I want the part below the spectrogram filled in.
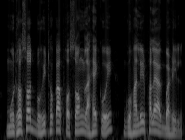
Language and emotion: Assamese, neutral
